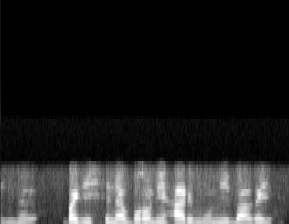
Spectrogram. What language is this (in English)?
Bodo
